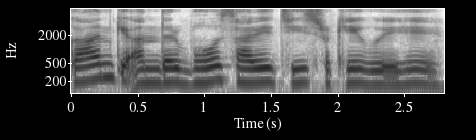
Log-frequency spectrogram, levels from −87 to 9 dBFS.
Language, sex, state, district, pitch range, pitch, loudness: Hindi, female, Arunachal Pradesh, Longding, 180-200 Hz, 190 Hz, -15 LUFS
